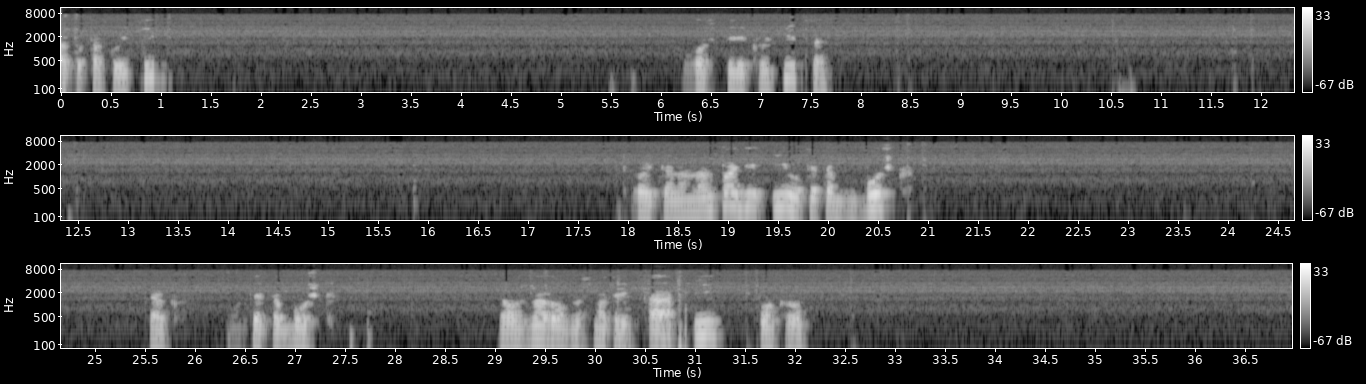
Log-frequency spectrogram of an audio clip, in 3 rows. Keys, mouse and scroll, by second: 1.0 click, 5.4 r, 8.3 click, 10.5 g, 12.5-15.8 middle drag, 17.8 KP_3, 20.7 click, 27.5 r, 30.2 a, 30.8 i, 32.5-36.9 drag.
